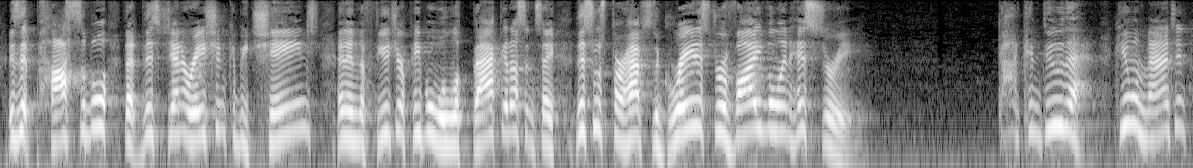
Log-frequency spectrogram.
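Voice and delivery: high, loud, ringing exhortation; full-force preaching. Real, not acted. Preacher urging the church to ask God now, loud and high. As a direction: drive it home from the pulpit.

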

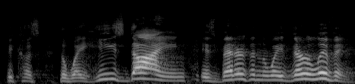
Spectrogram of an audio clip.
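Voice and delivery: loud, high, fervent preaching; preaching at full force. Acted. Pastor stirring the congregation, loud fervent preaching. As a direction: drive the point home to the congregation.

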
